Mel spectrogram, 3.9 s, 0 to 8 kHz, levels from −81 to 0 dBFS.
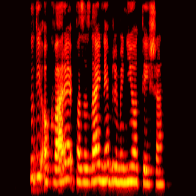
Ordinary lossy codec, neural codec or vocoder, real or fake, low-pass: none; none; real; none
